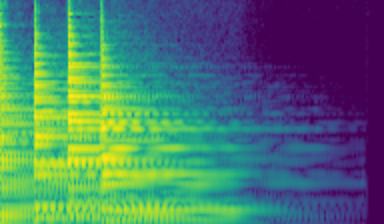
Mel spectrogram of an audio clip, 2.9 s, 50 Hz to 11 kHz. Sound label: G Suspended 4th Sharp 5th G, down; Gsus4#5 arpeggiated; JGuitar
